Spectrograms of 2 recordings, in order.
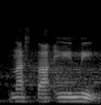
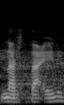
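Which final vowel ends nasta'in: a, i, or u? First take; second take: i; u. First: The word ends in an i vowel. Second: The word ends in a u vowel.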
